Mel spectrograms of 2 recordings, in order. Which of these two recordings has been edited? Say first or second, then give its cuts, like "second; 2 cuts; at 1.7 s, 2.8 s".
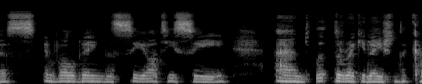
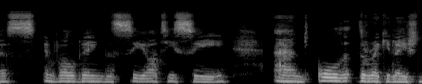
first; 1 cut; at 3.2 s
